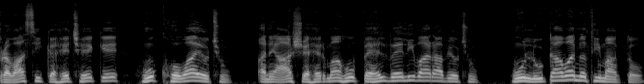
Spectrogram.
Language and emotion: Gujarati, fearful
